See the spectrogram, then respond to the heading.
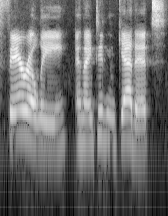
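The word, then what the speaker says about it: Farrelly: match against racial cushing where i said the farley brothers but it's fairly and i didn't get it and because i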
